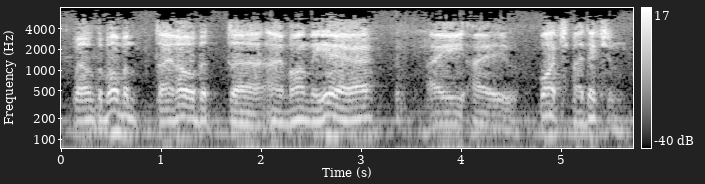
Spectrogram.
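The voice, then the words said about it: Comic character with foreign accent. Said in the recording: “You speak very beautiful English. ... And my accent, because sometimes it slips.”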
